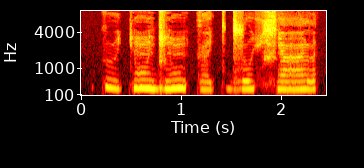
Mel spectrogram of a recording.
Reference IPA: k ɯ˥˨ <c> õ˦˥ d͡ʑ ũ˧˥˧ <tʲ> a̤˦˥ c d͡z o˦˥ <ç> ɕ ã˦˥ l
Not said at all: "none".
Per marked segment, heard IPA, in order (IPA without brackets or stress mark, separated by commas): c, k, ç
